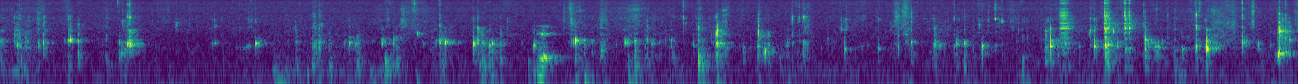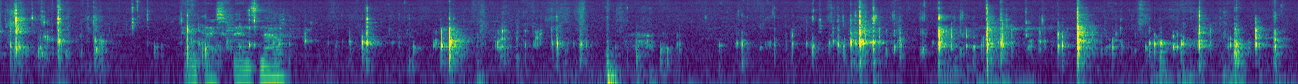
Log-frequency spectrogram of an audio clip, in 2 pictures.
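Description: A puppy gnaws and crunches on a bone chew.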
